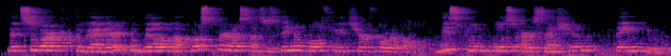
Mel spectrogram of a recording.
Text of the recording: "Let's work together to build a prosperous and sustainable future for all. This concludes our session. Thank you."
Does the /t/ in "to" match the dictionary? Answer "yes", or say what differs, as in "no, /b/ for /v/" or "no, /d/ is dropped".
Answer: yes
